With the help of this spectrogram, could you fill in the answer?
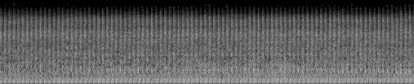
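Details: Bushfire pump's small single-cylinder engine after carburettor replacement, started on choke with fuel on and pump plumbed to recirculate back into the supply tank; holds a fast, steady beat with even exhaust pops, no misses or surging, running smoothly.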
